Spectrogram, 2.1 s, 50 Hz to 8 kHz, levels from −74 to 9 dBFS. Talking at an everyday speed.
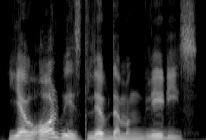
Yes: average, 175 wpm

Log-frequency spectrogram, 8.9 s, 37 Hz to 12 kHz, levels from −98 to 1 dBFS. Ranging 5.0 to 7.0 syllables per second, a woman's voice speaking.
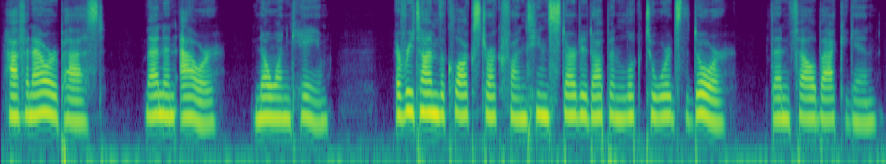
Yes: 5.3 syllables/s; female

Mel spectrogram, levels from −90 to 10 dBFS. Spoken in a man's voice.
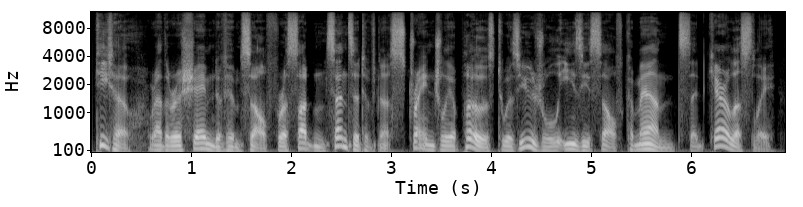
Yes: male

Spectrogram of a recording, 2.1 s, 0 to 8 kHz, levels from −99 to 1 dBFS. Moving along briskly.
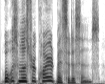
No: average, 170 wpm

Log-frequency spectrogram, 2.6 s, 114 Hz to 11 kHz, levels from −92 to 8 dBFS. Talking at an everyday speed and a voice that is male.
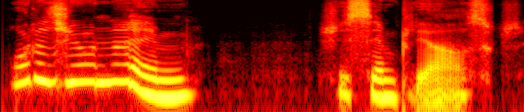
No: average, 160 wpm; female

